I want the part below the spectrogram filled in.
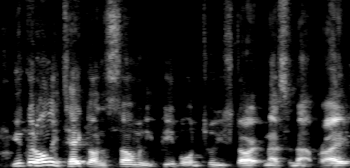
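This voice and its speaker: The man talks at a fairly quick pace. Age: 40s. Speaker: bodybuilding podcast host. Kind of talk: casual chat.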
